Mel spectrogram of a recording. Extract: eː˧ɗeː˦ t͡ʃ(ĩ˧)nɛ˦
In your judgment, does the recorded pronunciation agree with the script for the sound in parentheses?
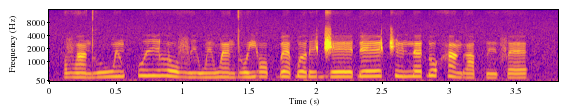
yes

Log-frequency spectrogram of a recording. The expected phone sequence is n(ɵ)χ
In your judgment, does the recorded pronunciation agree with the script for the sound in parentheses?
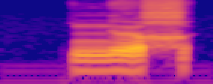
yes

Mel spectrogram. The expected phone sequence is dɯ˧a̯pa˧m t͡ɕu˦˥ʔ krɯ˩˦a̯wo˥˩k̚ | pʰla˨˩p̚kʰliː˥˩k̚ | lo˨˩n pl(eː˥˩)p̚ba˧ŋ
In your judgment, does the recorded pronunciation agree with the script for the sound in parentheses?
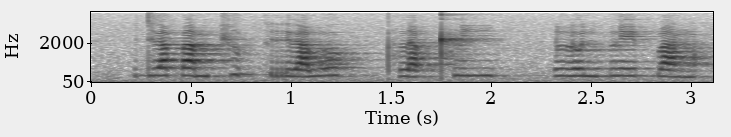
no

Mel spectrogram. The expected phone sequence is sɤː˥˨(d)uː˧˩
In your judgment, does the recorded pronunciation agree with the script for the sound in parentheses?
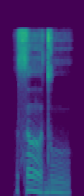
yes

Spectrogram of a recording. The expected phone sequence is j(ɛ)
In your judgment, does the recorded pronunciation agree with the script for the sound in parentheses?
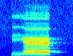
yes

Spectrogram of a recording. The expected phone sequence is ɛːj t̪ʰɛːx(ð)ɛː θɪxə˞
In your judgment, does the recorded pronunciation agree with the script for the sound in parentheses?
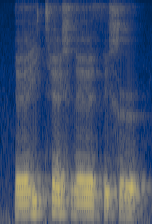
yes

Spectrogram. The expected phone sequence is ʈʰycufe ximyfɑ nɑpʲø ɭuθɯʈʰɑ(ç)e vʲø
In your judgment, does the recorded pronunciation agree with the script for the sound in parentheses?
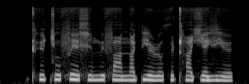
yes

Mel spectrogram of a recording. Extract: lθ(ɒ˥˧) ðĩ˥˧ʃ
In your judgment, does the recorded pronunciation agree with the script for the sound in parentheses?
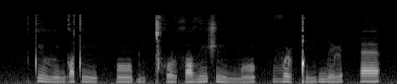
yes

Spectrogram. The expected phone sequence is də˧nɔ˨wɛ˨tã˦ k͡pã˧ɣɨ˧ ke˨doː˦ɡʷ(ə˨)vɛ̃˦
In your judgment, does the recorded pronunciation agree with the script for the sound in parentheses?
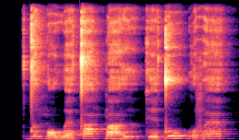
yes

